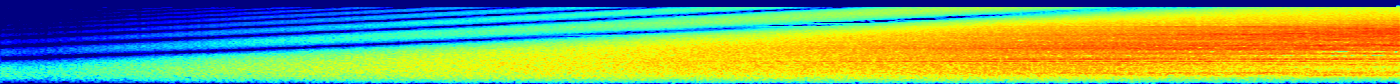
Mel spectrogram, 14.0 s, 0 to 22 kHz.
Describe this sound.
Riser Cymbal 01
Riser made with Massive in Reaper. Eight bars long.
edm, riser, trance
